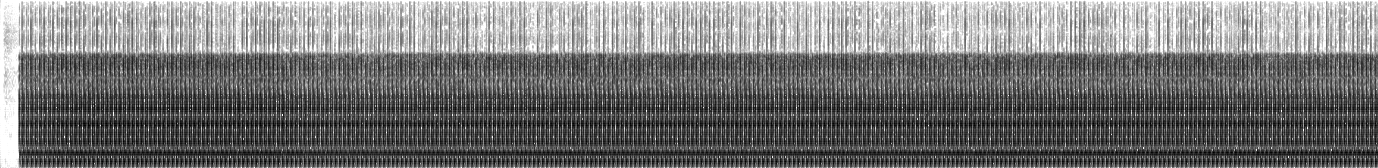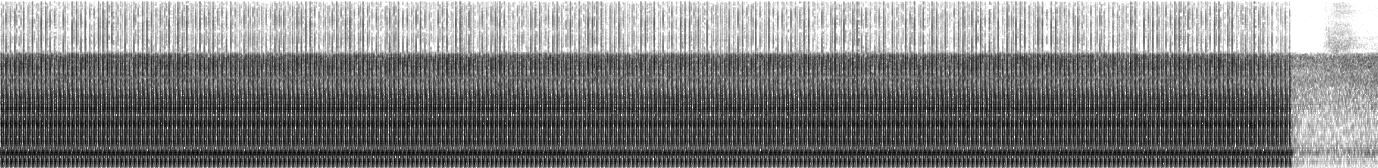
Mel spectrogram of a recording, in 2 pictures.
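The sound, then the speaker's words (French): The rotation of the Crab pulsar's neutron star, spinning about thirty times per second, is converted into sound: a loud, steady, buzzing drone that holds unchanged for about twenty seconds before cutting off abruptly. “cette étoile à neutrons qui tourne sur elle-même. Pulsar du crabe que l'on écoute.”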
